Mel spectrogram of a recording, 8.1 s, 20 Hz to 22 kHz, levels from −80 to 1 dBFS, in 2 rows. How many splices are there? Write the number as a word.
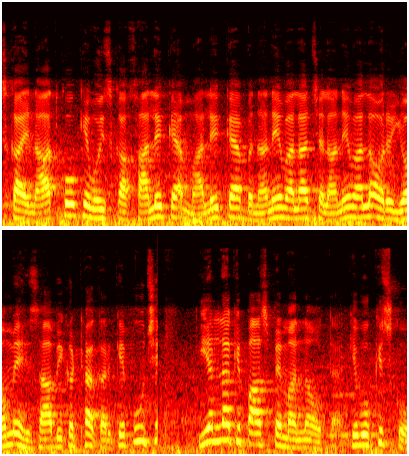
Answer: one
